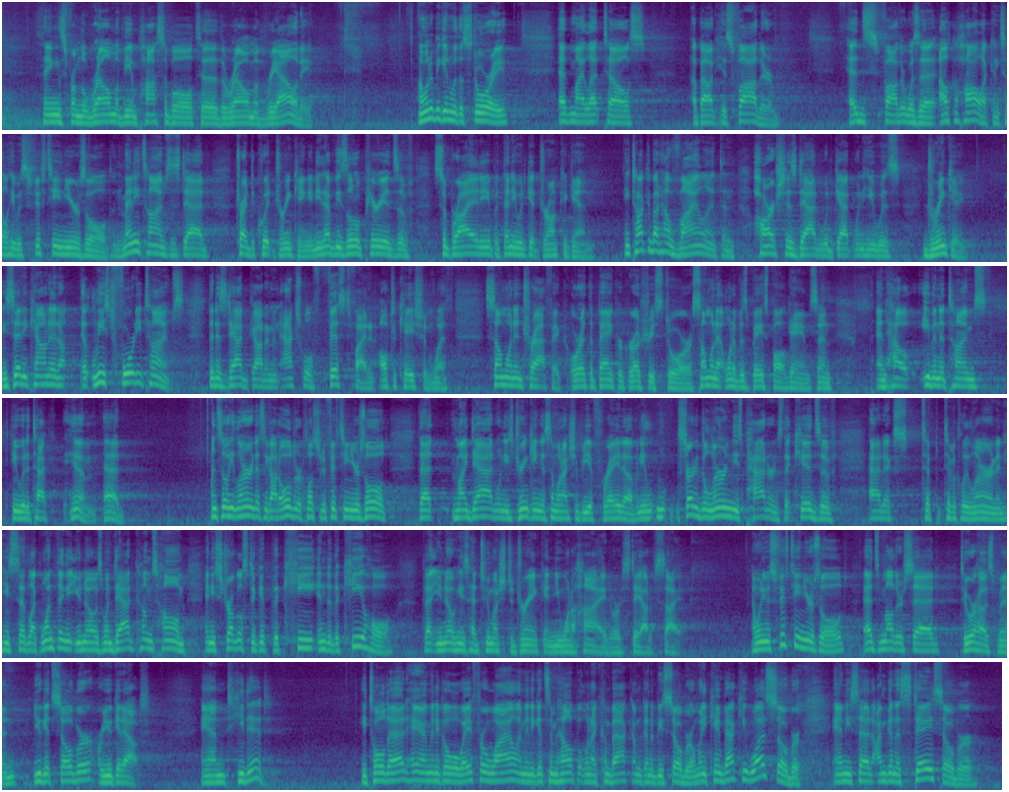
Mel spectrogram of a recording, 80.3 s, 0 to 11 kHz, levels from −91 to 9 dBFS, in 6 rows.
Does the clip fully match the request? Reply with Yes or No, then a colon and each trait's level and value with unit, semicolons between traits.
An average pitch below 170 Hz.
Yes: low, 135 Hz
